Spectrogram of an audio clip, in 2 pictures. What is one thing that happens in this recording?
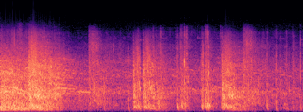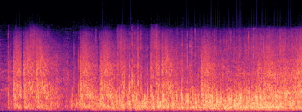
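A horse's hooves thud on dry ground.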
